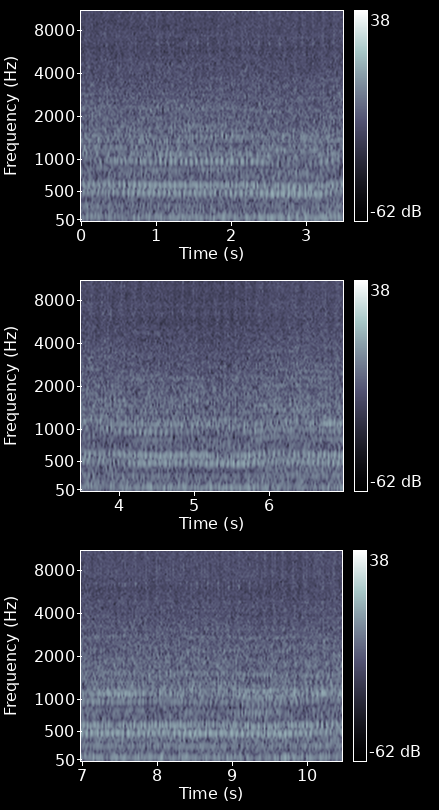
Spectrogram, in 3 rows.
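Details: BMW E46 M3 idling: a steady whirring whine from the engine bay, wavering slightly in pitch.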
